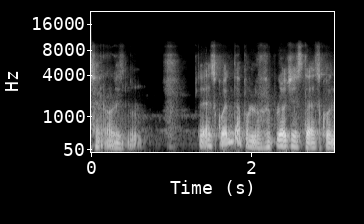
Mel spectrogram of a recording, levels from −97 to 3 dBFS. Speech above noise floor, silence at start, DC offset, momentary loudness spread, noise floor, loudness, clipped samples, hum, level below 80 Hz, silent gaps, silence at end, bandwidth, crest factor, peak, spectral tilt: 24 dB; 0 s; under 0.1%; 23 LU; -44 dBFS; -21 LUFS; under 0.1%; none; -56 dBFS; none; 0 s; 9.8 kHz; 18 dB; -4 dBFS; -6 dB/octave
